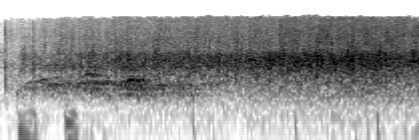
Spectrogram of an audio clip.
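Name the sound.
audience clapping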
